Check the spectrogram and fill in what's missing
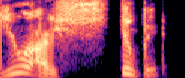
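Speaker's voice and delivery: put-on high, berating little old lady voice. Imitating a grandmother berating people: imitating grandmother berating. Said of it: "little old lady, she'd just be like".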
